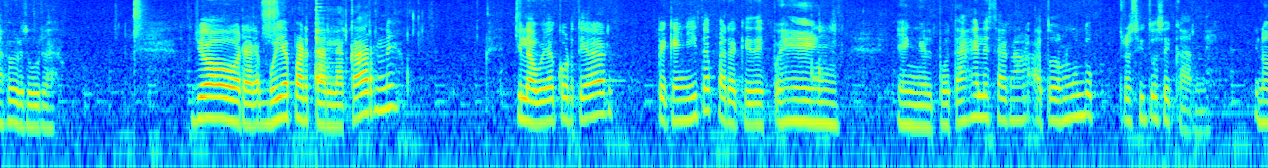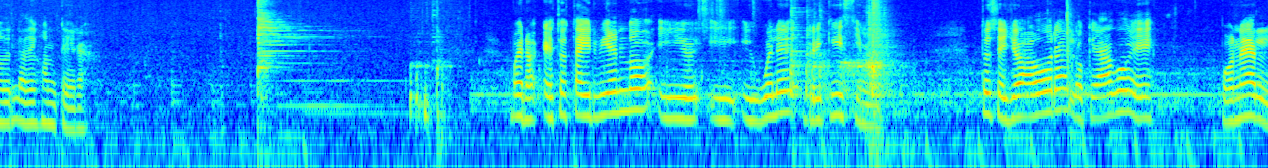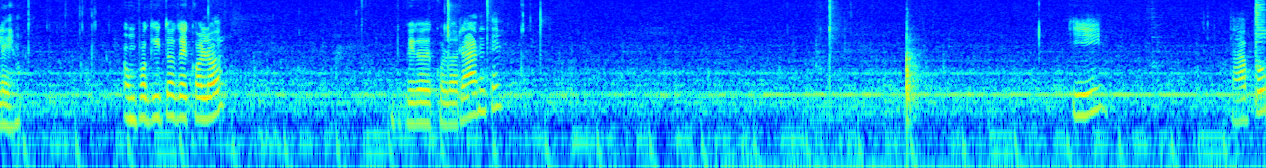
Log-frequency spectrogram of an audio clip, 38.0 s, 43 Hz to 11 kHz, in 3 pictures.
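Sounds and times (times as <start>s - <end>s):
kitchen background hum: 0.0s - 13.8s, 14.8s - 38.0s
metal pot ringing after knock: 15.3s - 17.3s.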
